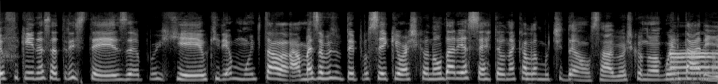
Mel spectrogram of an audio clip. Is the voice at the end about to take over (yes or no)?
yes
